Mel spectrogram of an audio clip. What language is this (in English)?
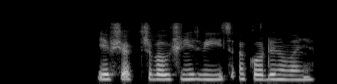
Czech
